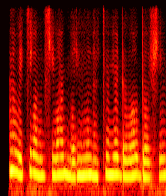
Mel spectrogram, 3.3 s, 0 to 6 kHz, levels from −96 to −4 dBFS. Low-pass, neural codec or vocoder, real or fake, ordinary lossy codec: 5.4 kHz; codec, 16 kHz, 0.5 kbps, FreqCodec, smaller model; fake; none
